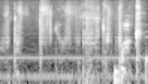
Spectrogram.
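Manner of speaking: under-breath angry whisper; muttering under his breath at the villain; whispered outrage. Real, not acted. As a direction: hiss the insult at the screen. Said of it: "still pisses me off".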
